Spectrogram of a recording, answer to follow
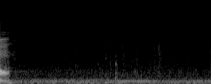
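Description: Steady low hum inside a car's cabin, with a few faint ticks.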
